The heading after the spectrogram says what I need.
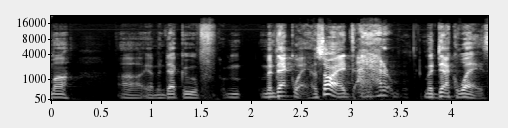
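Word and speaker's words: Madekwe: uh story David Harbor Orlando Bloom and Archie madeku madeku I hope I'm saying that right you might know Archie madeku from uh mendekwe sorry I had my deck way is how you say his name Archie madeka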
